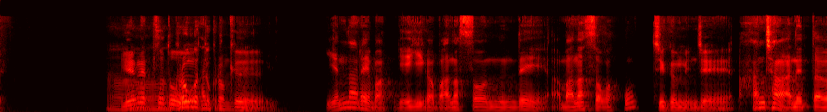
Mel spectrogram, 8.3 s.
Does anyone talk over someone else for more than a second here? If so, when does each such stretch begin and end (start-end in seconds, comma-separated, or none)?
1.2-2.5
